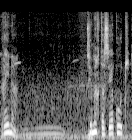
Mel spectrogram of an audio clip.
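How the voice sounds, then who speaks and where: A woman's voice: medium pitch, unhurried, warm tone, slight background noise, natural voice. An actress playing an ambitious, prickly middle-aged female politician in a radio crime drama, defensive and emphatic. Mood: bitter, ambitious.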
